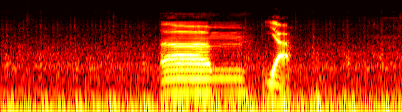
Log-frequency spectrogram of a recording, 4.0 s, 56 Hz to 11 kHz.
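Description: A Belarus MTZ 80 tractor idles in Farming Simulator 19 with a steady low engine drone, while a voice briefly cuts in over it.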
